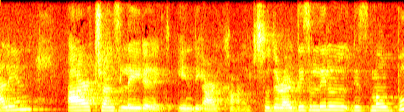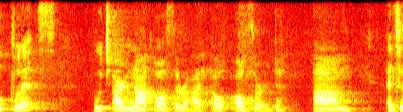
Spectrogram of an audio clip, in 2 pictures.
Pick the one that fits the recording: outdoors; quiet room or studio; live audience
live audience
